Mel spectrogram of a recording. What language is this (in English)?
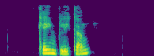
Galician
